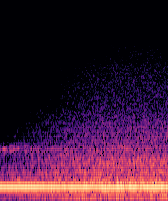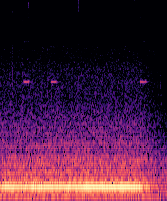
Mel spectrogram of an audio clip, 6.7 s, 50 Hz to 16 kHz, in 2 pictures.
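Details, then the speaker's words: GE/Haier 10,000 BTU R32 window air conditioner with ball-bearing fan motor, fan switched back on: steady smooth hum on one even low tone, no rattle or scrape, winding down at switch-off; normal fan running. "Uh we'll kick it back on so you can hear that fan cuz I really like this fan"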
